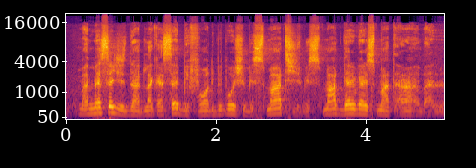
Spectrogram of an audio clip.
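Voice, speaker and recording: A man talks at a fairly quick pace with a fairly high pitch. Noticeable background noise can be heard. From Nigeria, Benin City. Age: 60s. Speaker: political candidate. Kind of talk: interview.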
